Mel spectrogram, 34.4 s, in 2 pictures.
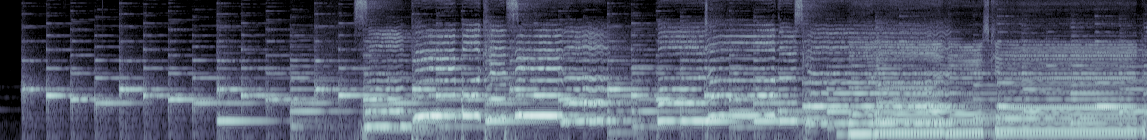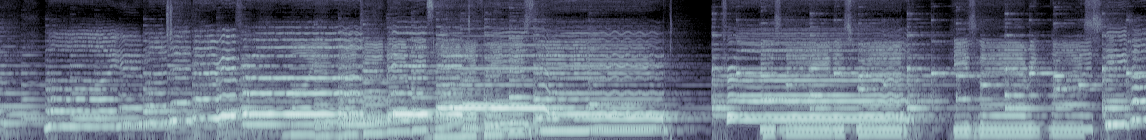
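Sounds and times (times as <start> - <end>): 
SATB balanced choir voices: 5.3 - 34.3.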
